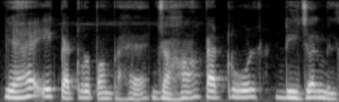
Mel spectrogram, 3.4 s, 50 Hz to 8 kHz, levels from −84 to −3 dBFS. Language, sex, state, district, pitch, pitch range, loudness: Hindi, male, West Bengal, Kolkata, 185 Hz, 165-195 Hz, -19 LUFS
